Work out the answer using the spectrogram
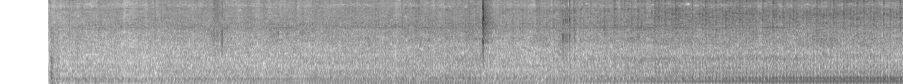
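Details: Volkswagen Rabbit petrol engine idling with a deep, uneven rumble and soft rhythmic puffing from an exhaust leak.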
